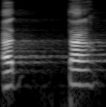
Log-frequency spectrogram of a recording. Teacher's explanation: تا کی زبر جب ادا کریں گے آواز اور منہ کھولیں گے اور اس کو کھینچیں گے بھی نہیں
